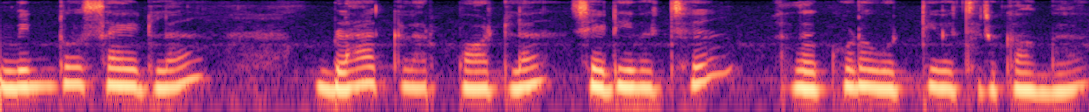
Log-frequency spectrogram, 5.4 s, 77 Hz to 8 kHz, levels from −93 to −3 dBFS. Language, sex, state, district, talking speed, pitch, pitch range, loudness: Tamil, female, Tamil Nadu, Kanyakumari, 120 wpm, 215 Hz, 205-230 Hz, -16 LUFS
